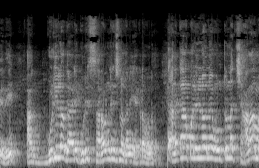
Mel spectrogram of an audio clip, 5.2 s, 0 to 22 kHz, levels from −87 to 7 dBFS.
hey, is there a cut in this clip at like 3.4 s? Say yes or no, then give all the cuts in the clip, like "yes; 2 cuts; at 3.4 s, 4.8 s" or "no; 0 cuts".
yes; 1 cut; at 3.4 s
